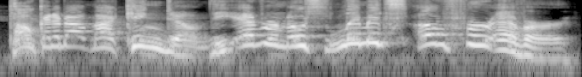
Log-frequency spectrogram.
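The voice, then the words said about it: Imitates a cartoon king's voice. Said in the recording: “pretty good Pa impression”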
